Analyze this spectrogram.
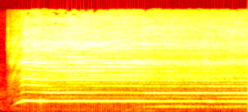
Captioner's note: Dremel buzzes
